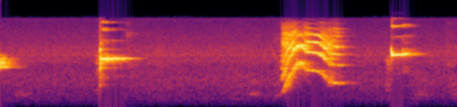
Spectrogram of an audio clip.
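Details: African grey parrot kept as a rescued house pet, whistling while its owner is out of the room: a clear level whistle, then a harsh, descending, harmonic-rich squawk and another short whistle, all separated by quiet pauses.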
